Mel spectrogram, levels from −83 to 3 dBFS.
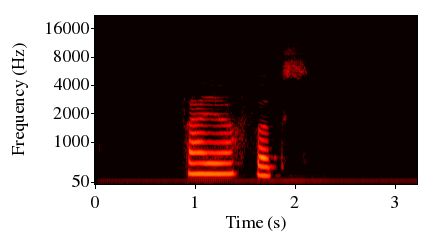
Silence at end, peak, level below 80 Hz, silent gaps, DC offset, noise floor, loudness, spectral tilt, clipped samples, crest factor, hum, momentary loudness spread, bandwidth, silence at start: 1.1 s; -28 dBFS; -78 dBFS; none; under 0.1%; -75 dBFS; -41 LUFS; -5 dB/octave; under 0.1%; 18 dB; 50 Hz at -70 dBFS; 16 LU; 13.5 kHz; 0.9 s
